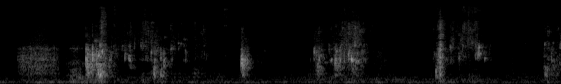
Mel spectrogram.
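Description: Water splashes and pours in bursts as a young girl is bathed at home, the sloshes coming in irregular surges with soft breathing between them and no clear speech.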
